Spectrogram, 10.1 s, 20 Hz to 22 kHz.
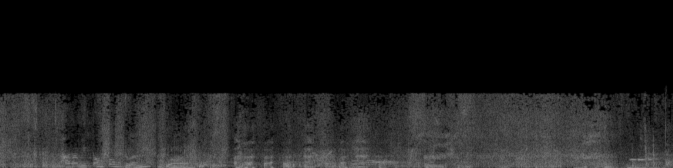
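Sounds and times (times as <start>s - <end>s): duvet rustling: 0.0s - 9.4s
background music notes: 8.6s - 10.0s.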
